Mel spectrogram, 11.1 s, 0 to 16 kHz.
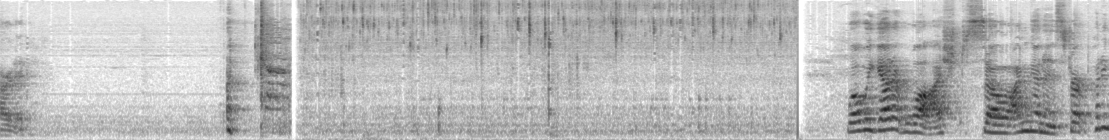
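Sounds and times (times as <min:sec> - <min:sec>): faucet water running into sink: 0:03.0 - 0:08.0
hands rinsing herbs splashing: 0:03.0 - 0:08.0.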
